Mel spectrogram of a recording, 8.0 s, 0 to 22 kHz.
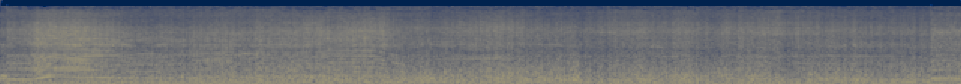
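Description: Honda CBR600RR's inline-four engine revving up hard as the bike accelerates, the pitch climbing steeply just after the start and climbing again around three seconds in. Wind on the microphone then covers it at speed, and near the end the engine returns at a lower, steady pitch as the bike slows.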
